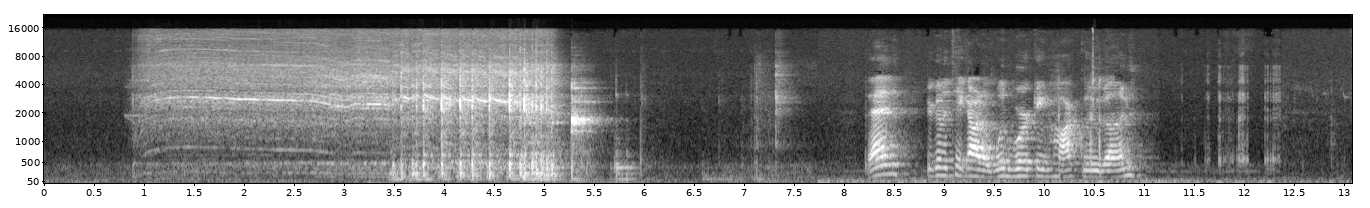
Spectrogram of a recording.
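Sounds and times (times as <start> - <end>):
power drill driving screw into wood: 0.8 - 5.2
drill clicking rapidly: 0.9 - 5.2.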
